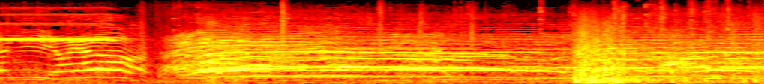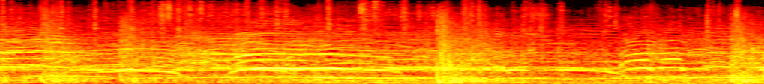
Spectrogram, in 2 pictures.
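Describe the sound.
Infantry assault with many soldiers charging and shouting together: a loud, continuous mass of yelling voices that surges and swells throughout.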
